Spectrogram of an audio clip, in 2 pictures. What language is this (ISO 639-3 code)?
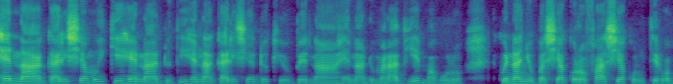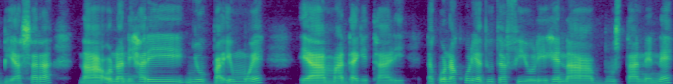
kik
